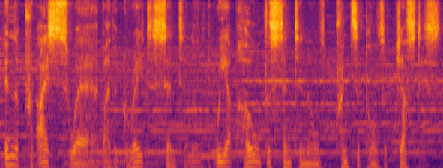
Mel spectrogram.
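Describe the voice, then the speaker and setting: An actor playing a solemn, pious religious leader in a fantasy video game, speaking in grave, formal, sanctimonious oratory. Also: male voice, deep voice, normal speed, natural voice. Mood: preaching, resolute. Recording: loud music behind the voice. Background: loud game music.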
